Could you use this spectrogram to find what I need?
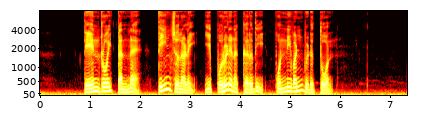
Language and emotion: Tamil, neutral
